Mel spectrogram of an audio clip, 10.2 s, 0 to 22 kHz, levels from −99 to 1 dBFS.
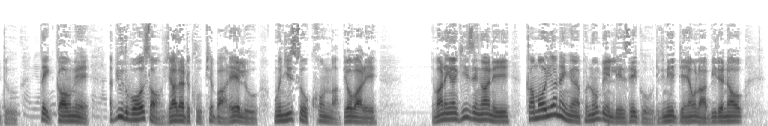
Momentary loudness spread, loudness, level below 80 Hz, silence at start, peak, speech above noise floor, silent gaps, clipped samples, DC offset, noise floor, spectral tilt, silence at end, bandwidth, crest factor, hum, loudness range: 10 LU; -30 LUFS; -60 dBFS; 0 s; -8 dBFS; 48 dB; none; under 0.1%; under 0.1%; -77 dBFS; -6 dB/octave; 0.35 s; 11.5 kHz; 20 dB; none; 2 LU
